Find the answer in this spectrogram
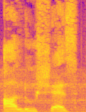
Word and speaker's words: aluxes: The aluxes, pronounced alooz.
